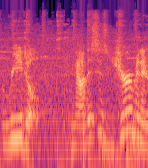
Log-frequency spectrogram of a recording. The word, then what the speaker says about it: Riedel: But it's like needle, but with an R. Riedel, okay?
